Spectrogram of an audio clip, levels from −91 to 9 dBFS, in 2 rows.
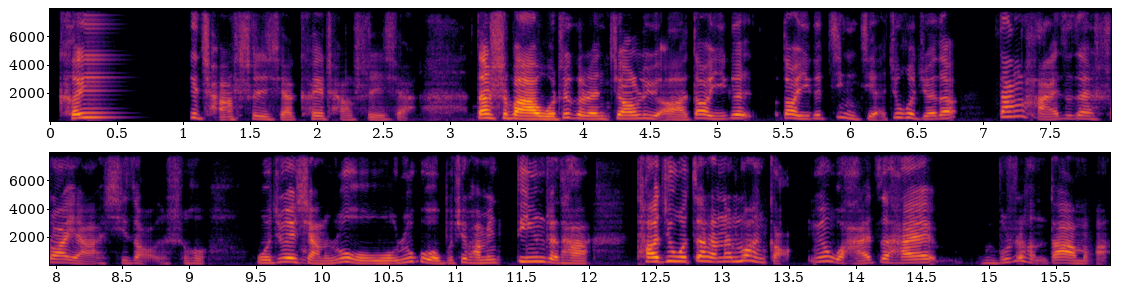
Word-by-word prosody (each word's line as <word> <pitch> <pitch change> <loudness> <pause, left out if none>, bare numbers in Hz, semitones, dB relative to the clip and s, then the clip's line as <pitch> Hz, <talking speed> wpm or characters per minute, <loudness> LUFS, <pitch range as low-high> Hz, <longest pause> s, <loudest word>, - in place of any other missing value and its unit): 可 265 - +5
以 315 +1 0 0.7
尝 230 - -5
试 205 +3 -8
一 - - -8
下 170 -1 -6
可 210 - -10
以 - - -4
尝 150 -6 -13
试 165 +1 -13
一 145 - -13
下。 180 - -15 0.4
但 275 +1 +9
是 275 +1 +1
吧， 215 -6 +12
我 195 -1 +5
这 290 - -3
个 250 -3 0
人 205 0 +2
焦 230 +3 +2
虑 245 -1 -5
啊， 165 - -3
到 260 +4 +2
一 210 -1 -7
个 250 +1 0 0.2
到 270 -2 +2
一 220 - -5
个 240 - -8
境 260 0 -12
界， 245 +10 -8
就 305 - -9
会 290 -1 -1
觉 205 -3 -3
得 245 +2 0 0.3
当 355 +2 0
孩 185 - -4
子 225 +4 -16
在 225 -1 -4
刷 235 +3 -2
牙、 185 -5 -7
洗 190 +2 -14
澡 195 0 -11
的 - - -22
时 - - -20
候， 170 -1 -16 0.4
我 205 +1 -5
就 260 - -8
会 280 - +8
想 255 - -3
着， 175 - -12
如 270 +8 -3
果 190 -8 -4
我 180 +1 -5
如 275 +8 -7
果 290 - -2
我 180 - +1
不 185 - -14
去 200 - -5
旁 195 -6 -3
边 215 +1 -7
盯 300 0 -1
着 255 - +1
她， 180 -3 -4 0.3
她 295 0 +8
就 325 +2 0
会 320 - +4
在 335 +2 +3
那 295 -1 0
乱 325 -2 -1
搞， - - -10
因 - - -19
为 315 - -3
我 325 - -2
孩 - - -5
子 245 +4 -3
还 225 +2 +2 0.5
不 235 +6 -10
是 - - -6
很 - - -14
大 200 -1 +1
嘛。 180 - -14
230 Hz, 305 characters per minute, -25 LUFS, 195-280 Hz, 0.7 s, 吧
